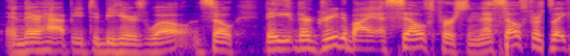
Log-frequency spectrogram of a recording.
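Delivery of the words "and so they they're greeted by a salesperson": normal talking voice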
